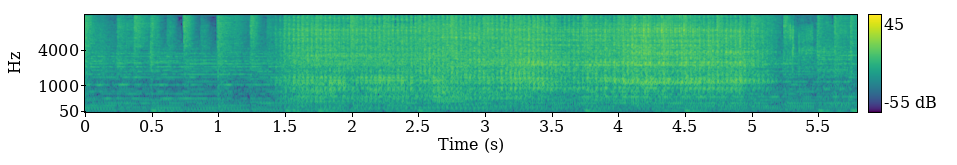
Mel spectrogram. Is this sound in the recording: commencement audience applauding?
no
